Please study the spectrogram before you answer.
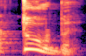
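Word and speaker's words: טוב: A palavra hebraica para bondade é a palavra tub. Falamos como se fosse T-U-B, mas se escreve T-U-W-B.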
